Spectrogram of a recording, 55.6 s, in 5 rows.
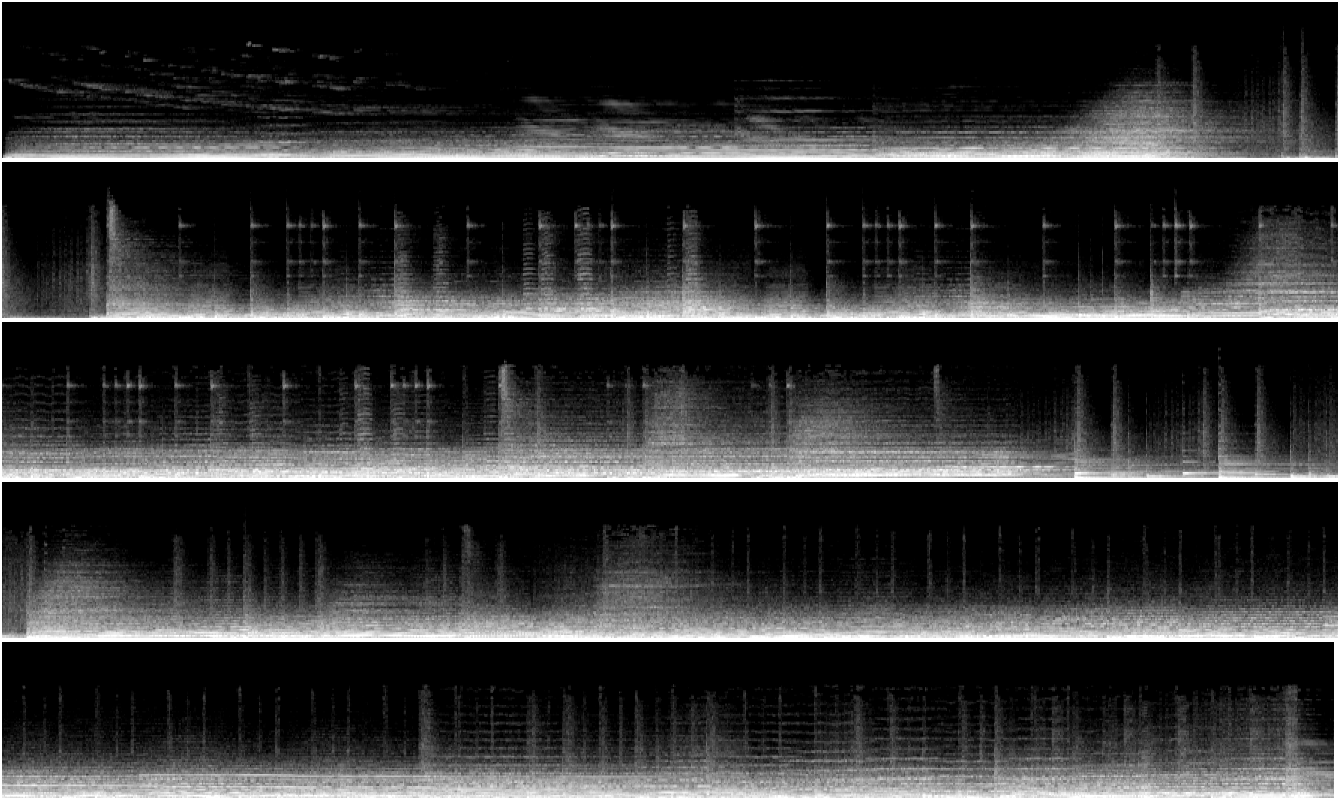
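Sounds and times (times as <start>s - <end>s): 
forest background music: 0.0s - 55.6s.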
